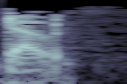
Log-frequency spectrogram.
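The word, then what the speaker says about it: Dode (דוד): But when you find the writing to be hundreds of times as D-W-D, which is just Dode, then there really isn't much of a question as to how the name should be pronounced.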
